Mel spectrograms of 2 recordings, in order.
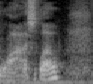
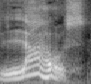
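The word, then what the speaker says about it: László: don't care Oh Laos his name isn't a lot of slow it's Laos lenses something and the Parisi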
